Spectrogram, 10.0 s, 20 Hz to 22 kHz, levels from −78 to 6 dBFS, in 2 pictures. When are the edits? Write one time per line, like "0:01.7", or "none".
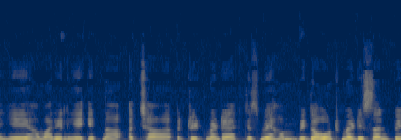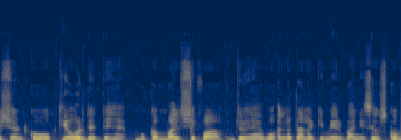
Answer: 0:03.0
0:05.7

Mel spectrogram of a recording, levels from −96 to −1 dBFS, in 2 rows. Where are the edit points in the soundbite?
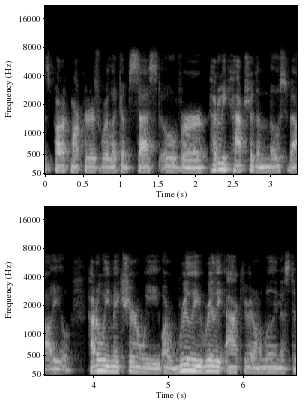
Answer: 0:02.2
0:04.9

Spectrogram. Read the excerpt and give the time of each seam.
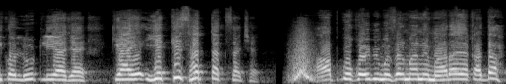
0:03.0

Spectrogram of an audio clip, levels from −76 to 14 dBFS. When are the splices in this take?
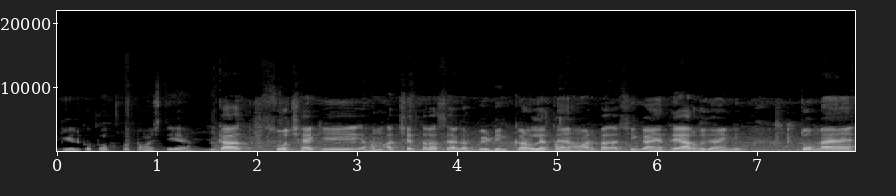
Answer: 0:01.6

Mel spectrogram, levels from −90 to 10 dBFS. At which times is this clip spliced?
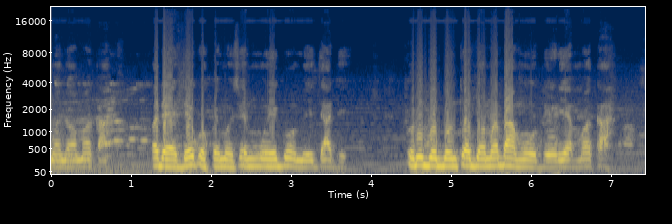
0:01.3

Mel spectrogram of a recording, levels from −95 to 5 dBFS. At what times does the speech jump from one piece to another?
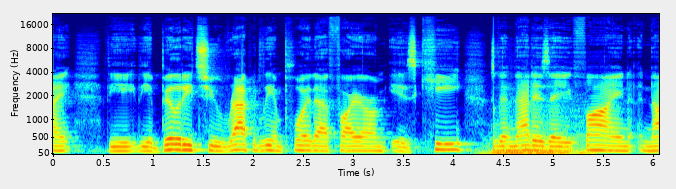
0:04.4

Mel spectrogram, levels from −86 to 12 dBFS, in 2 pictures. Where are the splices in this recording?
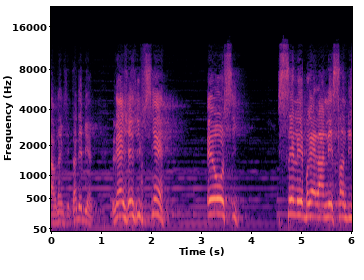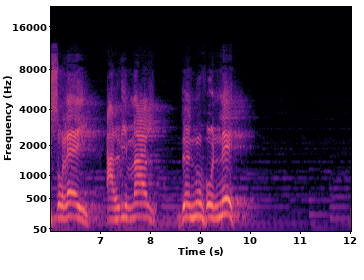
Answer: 0:10.0

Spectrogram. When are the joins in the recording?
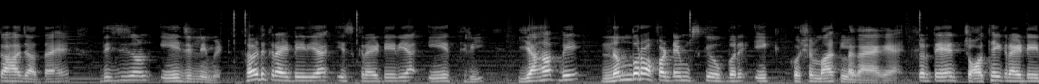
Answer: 0:02.3
0:09.1

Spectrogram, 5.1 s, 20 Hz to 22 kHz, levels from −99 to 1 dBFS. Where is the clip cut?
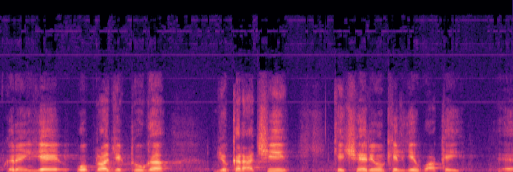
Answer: none

